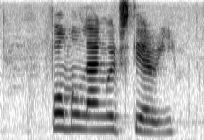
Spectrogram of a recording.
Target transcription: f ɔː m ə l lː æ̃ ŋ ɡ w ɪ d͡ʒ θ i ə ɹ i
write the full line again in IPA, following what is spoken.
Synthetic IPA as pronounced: f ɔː m ə l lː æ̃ ŋ ɡ w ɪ d͡ʒ θ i ə ɹ i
